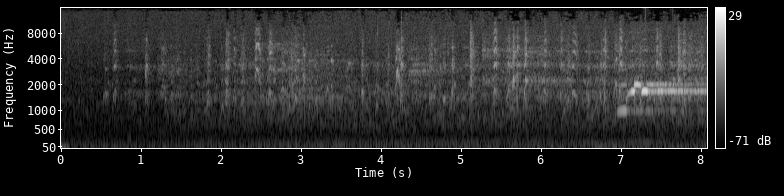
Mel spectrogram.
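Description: Faint bird chirps and twittering that grow busier. About seven seconds in, a louder whistled note starts and holds steady in pitch.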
